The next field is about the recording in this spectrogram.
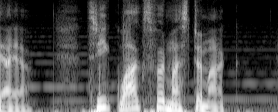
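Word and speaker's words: quark: Three क्वार्क्स फॉर मास्टरमार्क। क्वार्क शब्द क्वार्ट जैसा pronounce होता है लेकिन के साथ। लेकिन आमतौर पर लार्क जैसा बोला जाता है।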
